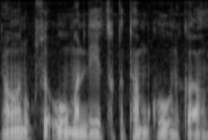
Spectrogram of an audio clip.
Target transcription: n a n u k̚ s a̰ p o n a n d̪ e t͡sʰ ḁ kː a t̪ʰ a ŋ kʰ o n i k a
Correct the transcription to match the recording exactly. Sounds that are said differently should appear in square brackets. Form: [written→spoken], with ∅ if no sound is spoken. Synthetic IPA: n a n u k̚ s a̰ [p→ʔ] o [n→m] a n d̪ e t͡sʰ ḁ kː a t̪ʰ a [ŋ→m] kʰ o n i k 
